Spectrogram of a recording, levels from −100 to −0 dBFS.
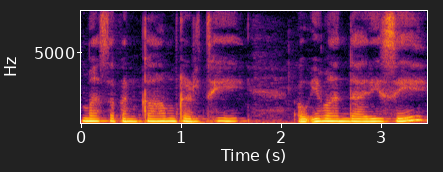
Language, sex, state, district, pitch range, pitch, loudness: Chhattisgarhi, female, Chhattisgarh, Rajnandgaon, 175-190 Hz, 180 Hz, -13 LUFS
